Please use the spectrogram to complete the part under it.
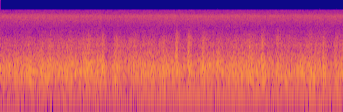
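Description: A train rolling along railway tracks, a steady low rumble with faint rhythmic clickety-clack of wheels over rail joints, continuous and moderately distant, no voices.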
